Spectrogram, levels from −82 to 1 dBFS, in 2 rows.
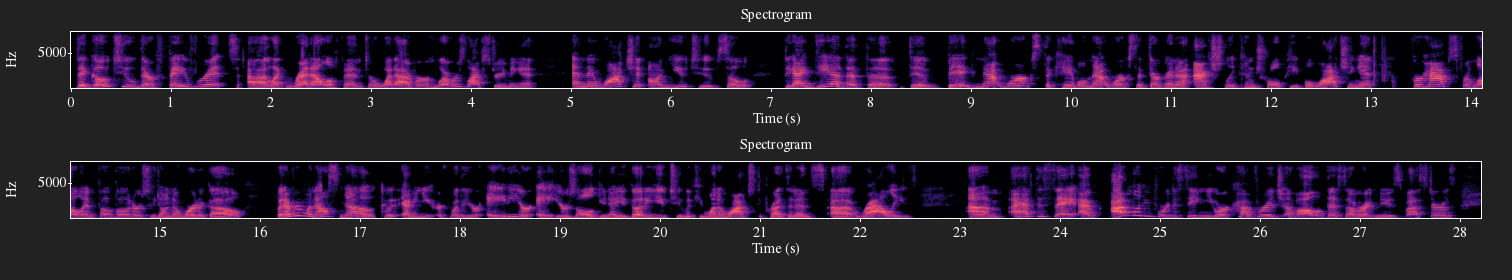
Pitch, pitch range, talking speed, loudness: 220 Hz, 195-255 Hz, 215 wpm, -29 LUFS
